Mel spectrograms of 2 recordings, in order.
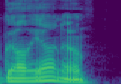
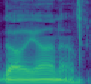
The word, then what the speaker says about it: Gagliano: At Rico Galliano. But the problem is no one knows how to spell Galliano. – I have no idea how to spell your last name. – Silent G in there. G-A-G-L-I-A-N-O.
